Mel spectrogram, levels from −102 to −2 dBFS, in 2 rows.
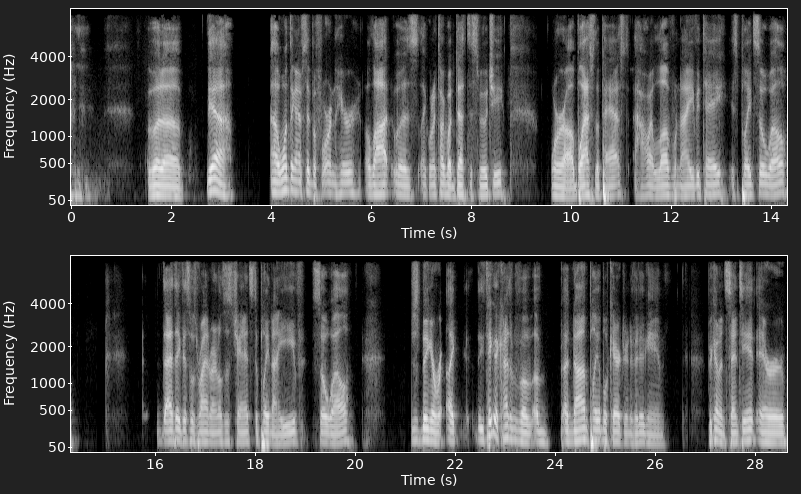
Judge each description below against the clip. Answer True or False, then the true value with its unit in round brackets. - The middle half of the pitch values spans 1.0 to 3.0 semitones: True (2.6 semitones)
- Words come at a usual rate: True (150 wpm)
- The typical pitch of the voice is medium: False (105 Hz)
